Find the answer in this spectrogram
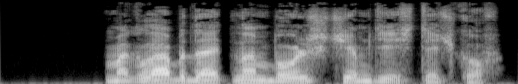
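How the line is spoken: Grumble. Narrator (Russian): проворчал Рон

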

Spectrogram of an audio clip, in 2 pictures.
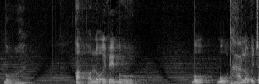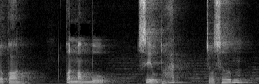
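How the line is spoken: Muttering. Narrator (Vietnamese): ông lẩm bẩm

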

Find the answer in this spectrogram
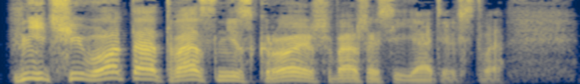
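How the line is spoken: Sigh. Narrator (Russian): Брейгель вздохнул

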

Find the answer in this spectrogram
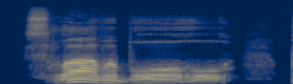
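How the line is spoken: Booming deep bass. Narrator (Russian): пророкотал он мощным басом

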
